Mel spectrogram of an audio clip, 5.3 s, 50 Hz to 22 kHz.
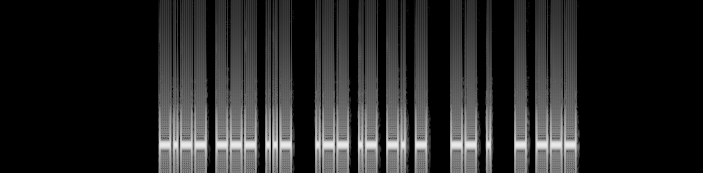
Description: Morse code, heard as a keyed tone, about 44 wpm, 700 Hz. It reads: YOU WANT ME TO
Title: Sets of 4 Words 45wpm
